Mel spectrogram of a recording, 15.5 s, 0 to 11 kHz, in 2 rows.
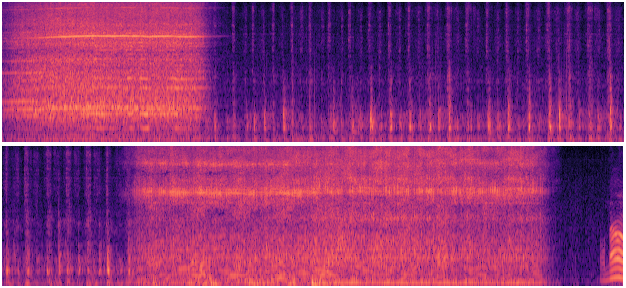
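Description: A router fitted with a 3/4 inch round over bit shapes wood, with two loud sustained high whining bursts of cutting separated by a stretch of quieter scraping and rasping, all close.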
